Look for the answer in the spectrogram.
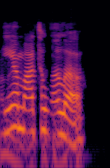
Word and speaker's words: Niumatalolo: Coach Niumatalolo, is that correct? – I have no idea how to pronounce his last name. – Niumatalolo. Niumatalolo. Mm-hmm.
